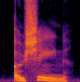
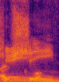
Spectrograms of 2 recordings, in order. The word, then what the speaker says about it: Oisin: We're worried about Oisin, which is the pronunciation. – Take your moment. – Thanks. We had, strangely enough, an Irish fan called Paddy email in. – Oshin. – Yeah. He's saying a little O-sheen. – Bit with a bit like.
